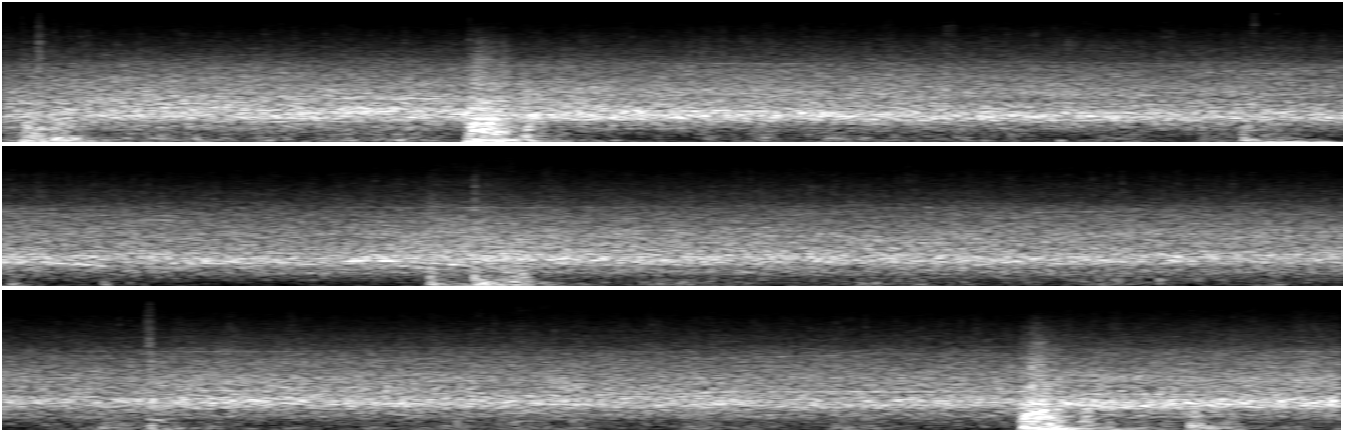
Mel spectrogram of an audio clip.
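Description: A large crowd roars steadily in a big arena.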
